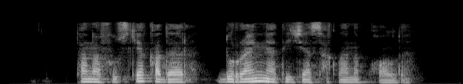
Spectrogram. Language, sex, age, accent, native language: Uzbek, male, 25-34, Samarqand, Uzbek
